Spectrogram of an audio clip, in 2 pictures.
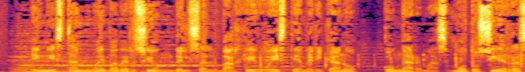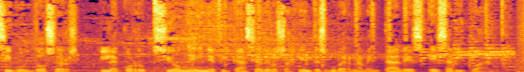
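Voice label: Spanish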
